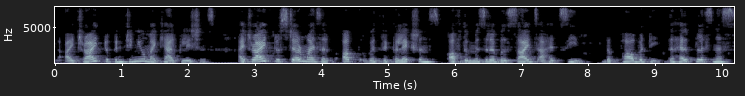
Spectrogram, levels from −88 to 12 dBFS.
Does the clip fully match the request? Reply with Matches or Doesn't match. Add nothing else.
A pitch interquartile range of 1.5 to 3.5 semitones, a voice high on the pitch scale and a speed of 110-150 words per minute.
Matches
